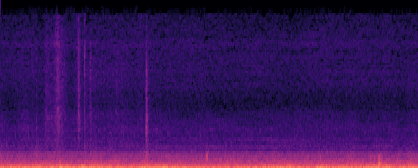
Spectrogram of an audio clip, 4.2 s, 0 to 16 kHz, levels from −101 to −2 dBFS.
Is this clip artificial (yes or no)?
yes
